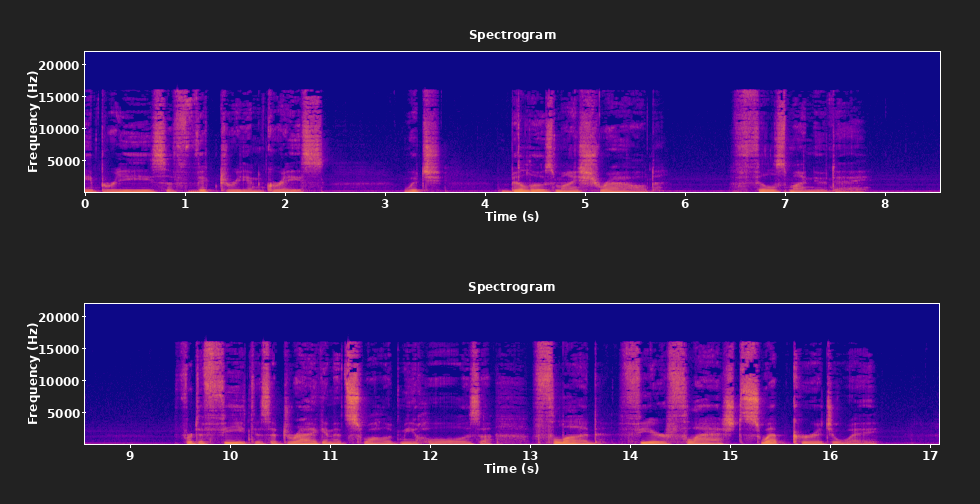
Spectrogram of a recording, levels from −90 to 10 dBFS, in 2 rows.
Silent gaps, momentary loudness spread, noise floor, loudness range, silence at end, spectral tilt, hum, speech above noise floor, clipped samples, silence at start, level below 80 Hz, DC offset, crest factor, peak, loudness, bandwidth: none; 15 LU; -61 dBFS; 8 LU; 0.6 s; -4 dB/octave; none; 31 dB; under 0.1%; 0 s; -50 dBFS; under 0.1%; 22 dB; -8 dBFS; -29 LUFS; 16.5 kHz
